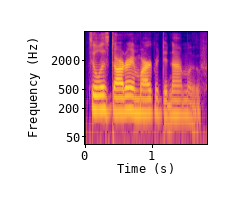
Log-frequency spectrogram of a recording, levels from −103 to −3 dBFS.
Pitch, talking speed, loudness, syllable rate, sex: 160 Hz, 260 wpm, -17 LUFS, 6.4 syllables/s, female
